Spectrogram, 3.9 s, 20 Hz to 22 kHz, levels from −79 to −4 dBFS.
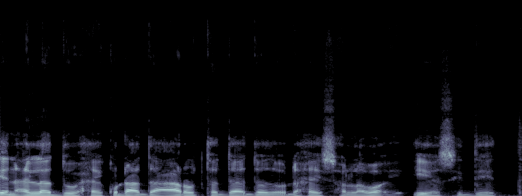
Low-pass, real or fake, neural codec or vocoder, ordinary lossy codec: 19.8 kHz; real; none; none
